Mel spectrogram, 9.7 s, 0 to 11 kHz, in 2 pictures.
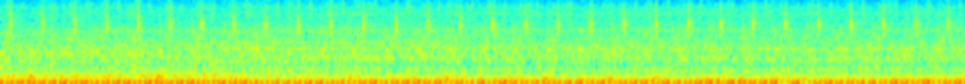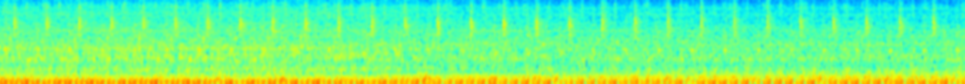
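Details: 1998 Mitsubishi 3000GT SL at idle: sharp, fast even lifter tick over a loud, raspy idle, loud because of a tiny hole in the upper exhaust; both later fixed.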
